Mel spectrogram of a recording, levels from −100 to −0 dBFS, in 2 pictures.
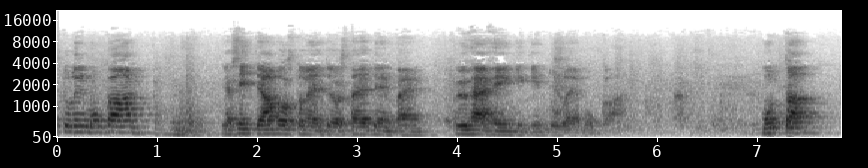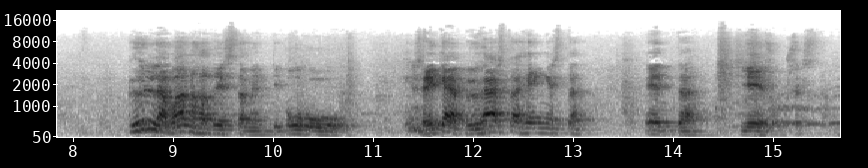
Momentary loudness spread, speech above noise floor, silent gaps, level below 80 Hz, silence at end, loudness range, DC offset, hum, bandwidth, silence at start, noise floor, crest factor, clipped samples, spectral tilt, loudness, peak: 21 LU; 31 dB; none; -66 dBFS; 0 s; 6 LU; under 0.1%; none; 10.5 kHz; 0 s; -49 dBFS; 18 dB; under 0.1%; -5 dB/octave; -18 LUFS; -2 dBFS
